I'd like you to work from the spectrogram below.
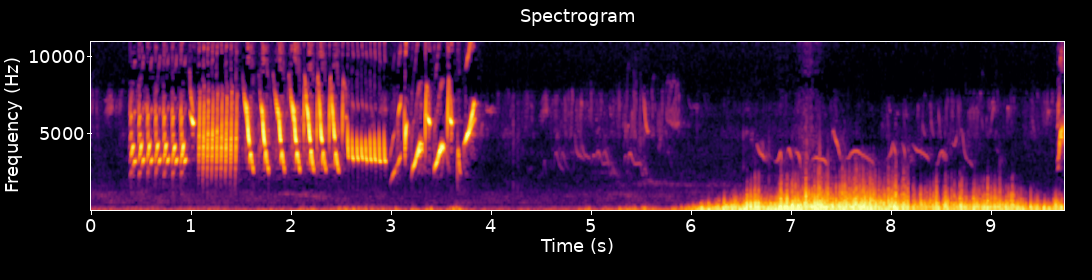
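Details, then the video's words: European goldfinch song used for teaching young goldfinches: rapid twittering, tinkling trills and buzzy notes for about three and a half seconds, then a loud broad rumbling noise that drowns the rest. "تغريد الحسون, الذي يبحث عنه الجميع"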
